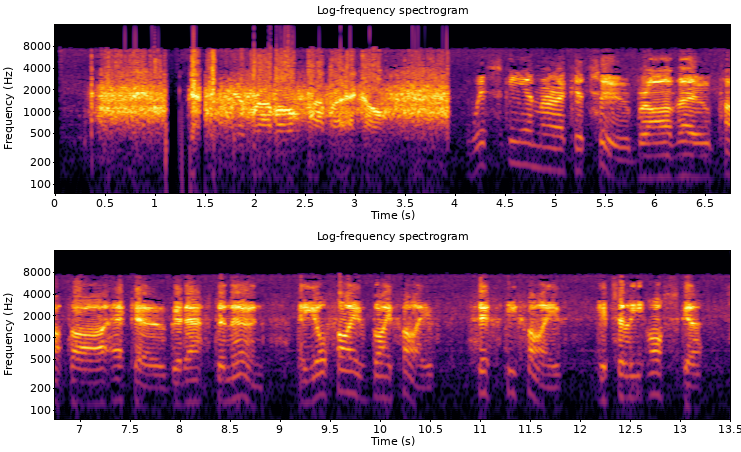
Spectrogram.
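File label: amateur radio contact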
